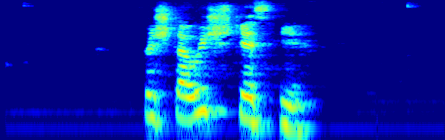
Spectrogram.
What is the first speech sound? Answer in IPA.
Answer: p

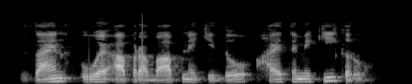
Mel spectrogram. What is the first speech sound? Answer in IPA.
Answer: z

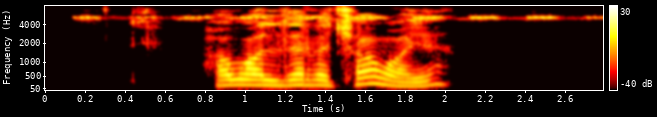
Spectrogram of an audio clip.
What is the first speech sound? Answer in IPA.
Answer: h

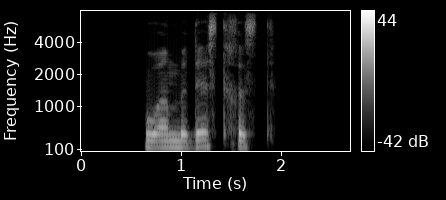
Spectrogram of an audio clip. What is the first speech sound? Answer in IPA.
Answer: w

